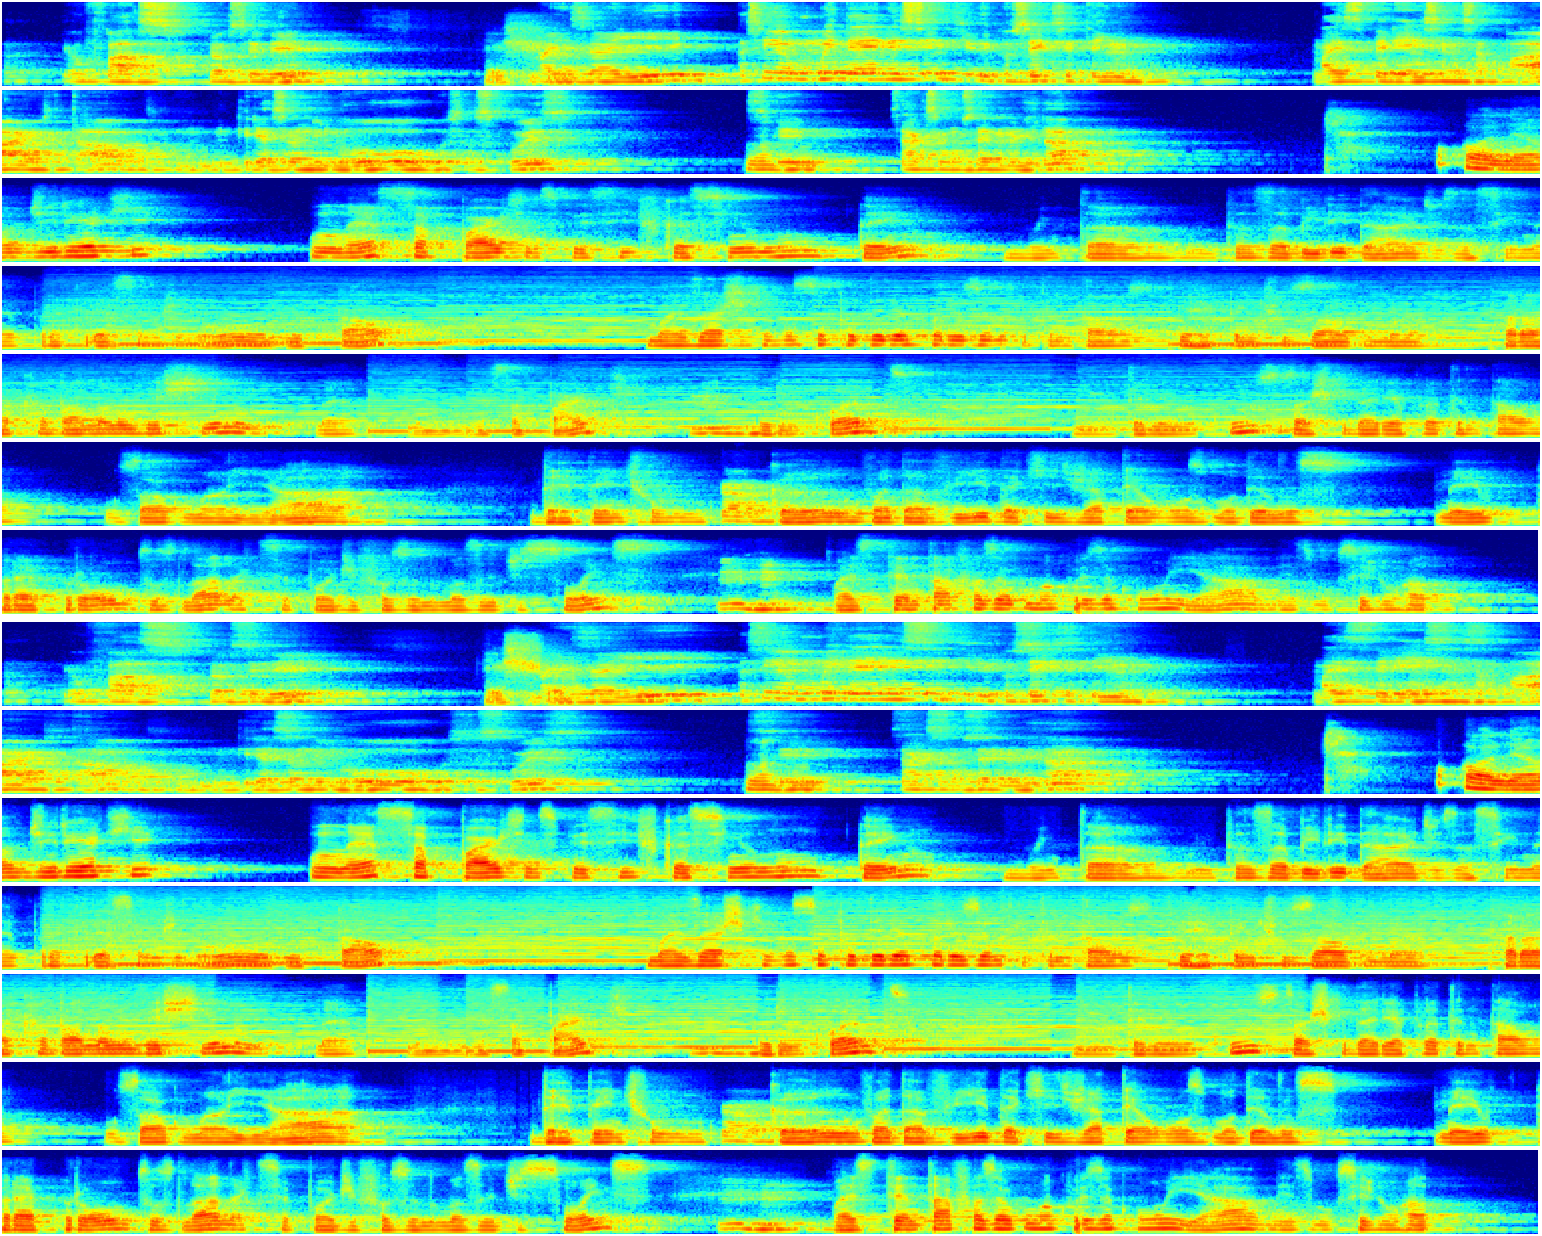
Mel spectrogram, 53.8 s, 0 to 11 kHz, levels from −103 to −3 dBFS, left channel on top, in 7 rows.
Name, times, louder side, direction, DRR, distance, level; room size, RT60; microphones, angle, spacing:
voice 1, 0.3-1.6 2.6-5.7 6.6-10.5 11.5-11.7 12.2-13.1 34.2-34.6 42.0-42.3 49.7-50.1, left 2 dB, 80° left, 0 dB, 2.7 m, -28 dB
voice 2, 2.4-2.9 11.4-11.8 14.3-14.5 15.0-16.2 16.9-20.0 20.4-25.0 26.3-30.2 30.6-33.9 34.5-35.3 36.1-38.5 39.0-40.2 41.1-42.0 42.3-45.1 45.6-49.4 50.3-53.3, right 3 dB, 50° right, 11 dB, 0.7 m, -24 dB
sound 1, 23.3-37.3, right 4 dB, 90° right, 0.6 m, -33 dB
21.5 x 8.6 x 4.6 m, 1.2 s
head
